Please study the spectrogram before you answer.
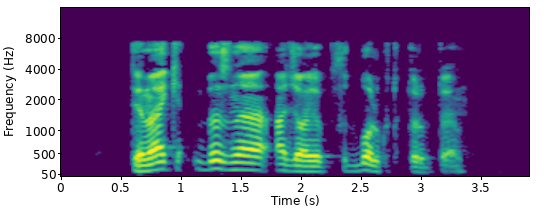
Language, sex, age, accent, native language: Uzbek, male, 18-24, Namangan, Uzbek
